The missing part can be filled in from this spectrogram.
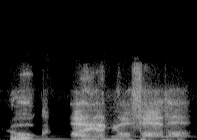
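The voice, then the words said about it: Weak Darth Vader impression. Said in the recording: “It's hard to do a Darth Vader voice. So I'm not that good.”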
